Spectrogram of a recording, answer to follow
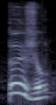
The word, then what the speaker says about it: Peugeot: The Peugeot or the Peugeot, the car, is Peugeot, and in Danish, Pêcheux, because everybody got that wrong. Is sure it's a Peugeot, not pêcheux, pêcheux.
